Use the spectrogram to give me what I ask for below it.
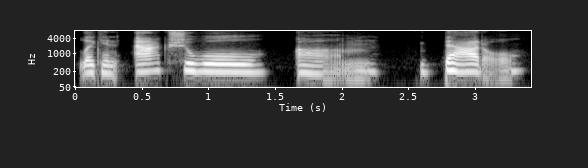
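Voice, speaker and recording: A woman's voice: lowish voice, very animated, drawn-out words, fairly bright tone, dry recording, clean studio sound. A woman co-hosting a podcast in a casual recap chat, informal and wry, with some swearing. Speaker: podcast co-host.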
